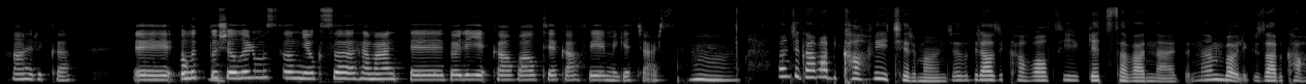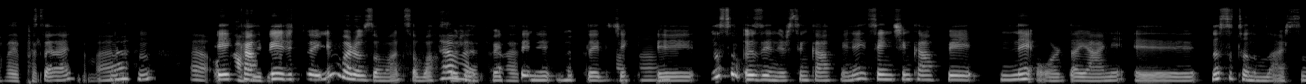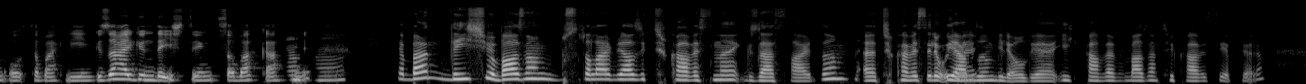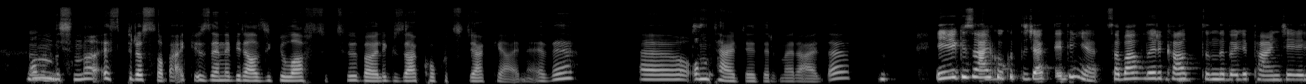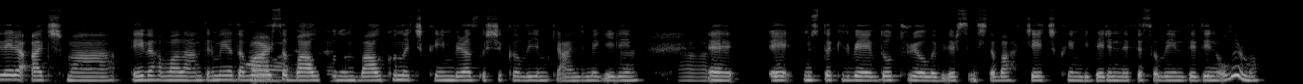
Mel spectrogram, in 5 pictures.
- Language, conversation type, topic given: Turkish, podcast, Evde geçirdiğin ideal hafta sonu nasıl geçer?
- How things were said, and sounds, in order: unintelligible speech; tapping; other background noise; lip smack; other street noise; other noise; unintelligible speech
